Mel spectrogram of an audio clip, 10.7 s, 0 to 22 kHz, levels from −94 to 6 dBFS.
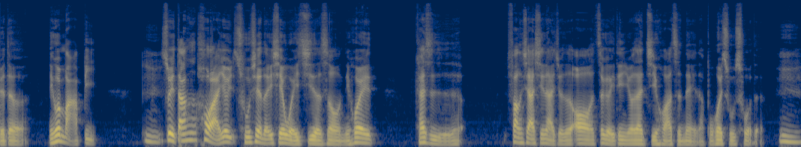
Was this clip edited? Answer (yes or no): no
